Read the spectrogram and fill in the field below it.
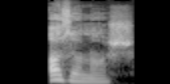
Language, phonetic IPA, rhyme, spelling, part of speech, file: Hungarian, [ˈɒzonoʃ], -oʃ, azonos, adjective, Hu-azonos.ogg
- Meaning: identical, same (bearing full likeness by having precisely the same set of characteristics; with something: -val/-vel)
